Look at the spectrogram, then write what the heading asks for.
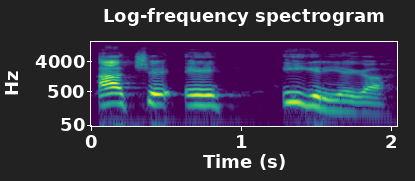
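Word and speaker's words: ה: es la letra G, H-E-Y. Y esta letra, para los hebreos, ellos no la pronuncian, ellos la suspiran. Para ellos es el hey. Para nosotros en el occidental es la letra H.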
